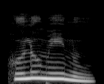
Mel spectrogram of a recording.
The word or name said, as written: ಹೊಲೆಮನೆ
